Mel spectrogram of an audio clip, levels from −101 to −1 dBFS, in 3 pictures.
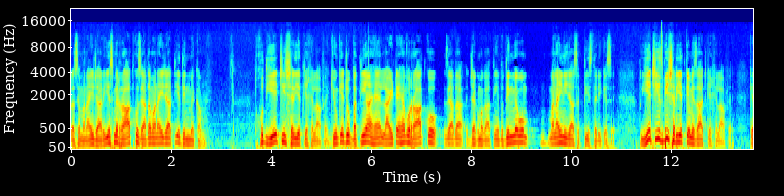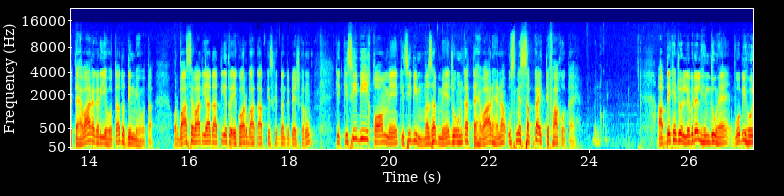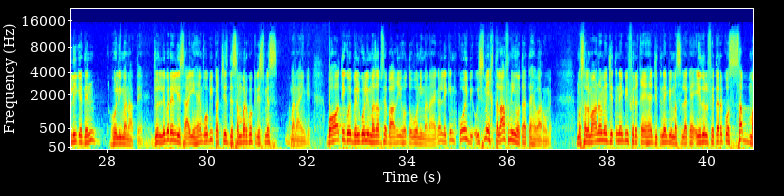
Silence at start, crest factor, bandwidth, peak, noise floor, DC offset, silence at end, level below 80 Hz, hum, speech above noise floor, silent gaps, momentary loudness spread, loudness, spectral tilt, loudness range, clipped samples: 0 s; 16 dB; 12 kHz; -4 dBFS; -57 dBFS; under 0.1%; 0 s; -42 dBFS; none; 37 dB; none; 12 LU; -20 LUFS; -7 dB/octave; 3 LU; under 0.1%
